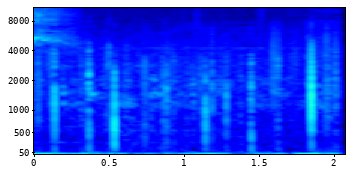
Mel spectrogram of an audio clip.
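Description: Irregular vinyl crackle and pops from a spinning record, with the singing paused.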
